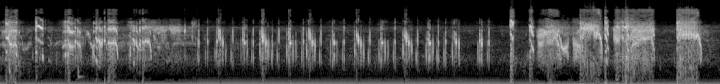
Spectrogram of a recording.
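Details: Swiftlet calling used to bring a colony into a building: quick series of dry clicks and short high chirps, about two per second, then dense buzzy twitter bursts near the end.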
